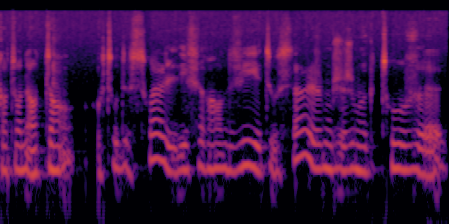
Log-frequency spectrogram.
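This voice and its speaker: Her voice sits at a medium pitch and carries a dark, mellow tone. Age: 80s+. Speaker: grandmother. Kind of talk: testimony.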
